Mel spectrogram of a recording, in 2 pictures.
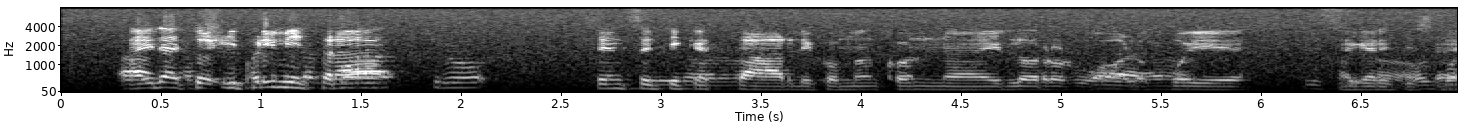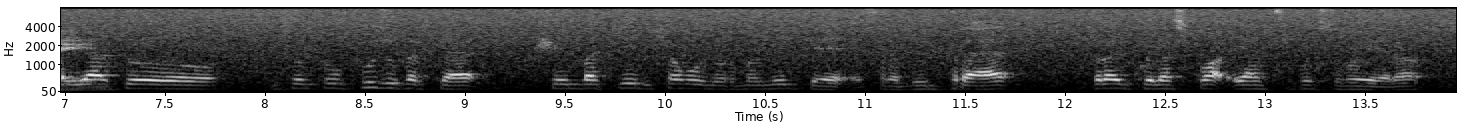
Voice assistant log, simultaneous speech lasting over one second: present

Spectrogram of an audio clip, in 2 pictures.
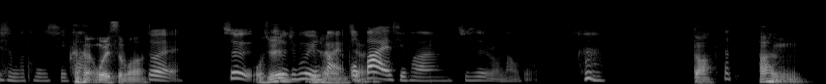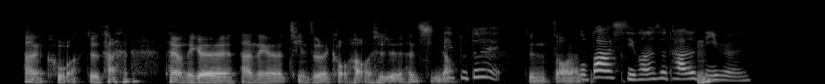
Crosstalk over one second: present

